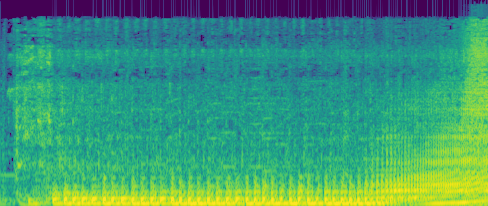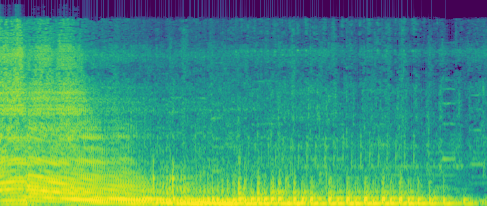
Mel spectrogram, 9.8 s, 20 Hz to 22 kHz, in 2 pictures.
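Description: Purple 2020 street-racing-style motorcycle with an aftermarket exhaust, running loud and close at a steady throbbing idle, then revved once in the middle, the pitch climbing and falling back before settling into idle again.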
